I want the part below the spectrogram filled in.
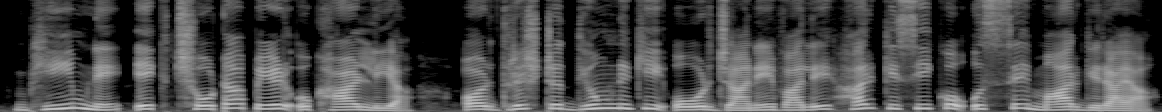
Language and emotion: Hindi, neutral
